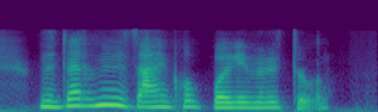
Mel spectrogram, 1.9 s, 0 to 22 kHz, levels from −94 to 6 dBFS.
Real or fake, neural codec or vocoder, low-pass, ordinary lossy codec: fake; codec, 16 kHz, 0.5 kbps, FreqCodec, larger model; 7.2 kHz; none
